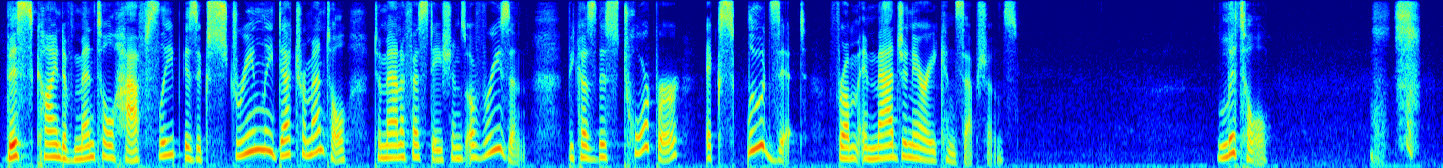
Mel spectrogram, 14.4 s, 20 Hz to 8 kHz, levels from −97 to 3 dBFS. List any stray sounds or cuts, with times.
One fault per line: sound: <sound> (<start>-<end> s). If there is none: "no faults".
sound: dropout (7.3-7.5 s)
sound: sniff (13.7-14.2 s)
